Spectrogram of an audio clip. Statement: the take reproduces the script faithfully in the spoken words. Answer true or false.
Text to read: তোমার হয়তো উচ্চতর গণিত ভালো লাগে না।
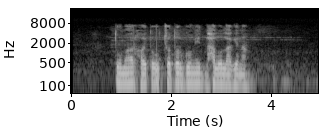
true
